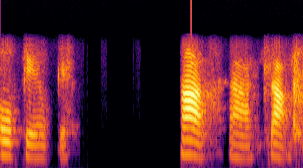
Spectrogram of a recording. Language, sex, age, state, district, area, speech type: Gujarati, female, 30-45, Gujarat, Narmada, urban, conversation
